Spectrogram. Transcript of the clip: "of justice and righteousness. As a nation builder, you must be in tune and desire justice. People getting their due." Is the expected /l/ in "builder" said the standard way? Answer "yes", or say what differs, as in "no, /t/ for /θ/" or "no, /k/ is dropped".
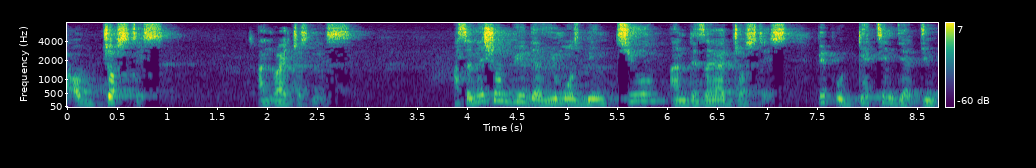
no, /l/ is dropped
